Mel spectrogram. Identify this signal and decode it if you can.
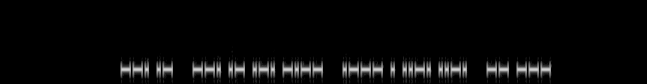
Morse code, heard as a keyed tone, about 40 wpm, 700 Hz. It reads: GA GARY JEFF MO
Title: K1USN SST QSO Practice - 40wpm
